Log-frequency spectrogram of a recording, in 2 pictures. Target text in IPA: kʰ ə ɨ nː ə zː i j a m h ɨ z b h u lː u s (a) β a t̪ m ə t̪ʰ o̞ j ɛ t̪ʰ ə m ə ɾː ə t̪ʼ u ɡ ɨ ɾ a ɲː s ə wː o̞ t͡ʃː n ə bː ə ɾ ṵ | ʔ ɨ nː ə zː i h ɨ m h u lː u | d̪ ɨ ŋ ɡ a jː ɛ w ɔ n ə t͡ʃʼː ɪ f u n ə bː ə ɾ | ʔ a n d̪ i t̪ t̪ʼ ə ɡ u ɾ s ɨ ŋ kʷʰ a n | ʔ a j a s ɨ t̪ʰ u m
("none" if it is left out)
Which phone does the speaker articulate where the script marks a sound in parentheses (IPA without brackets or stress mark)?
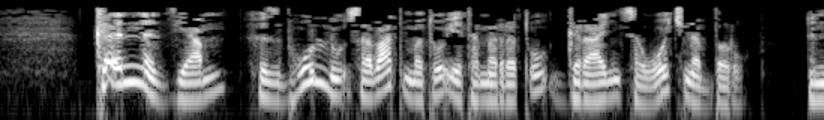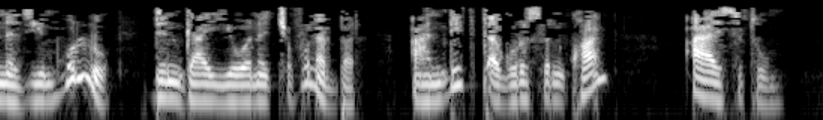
ə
